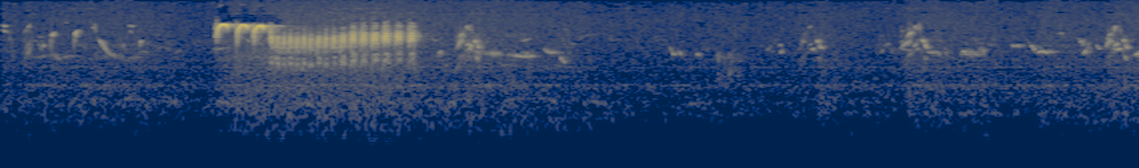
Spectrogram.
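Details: European goldfinch song opening with sharp high notes that run into a loud nasal buzzing trill about one and a half seconds long, then sparse liquid twitters and chirps against a quiet background.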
